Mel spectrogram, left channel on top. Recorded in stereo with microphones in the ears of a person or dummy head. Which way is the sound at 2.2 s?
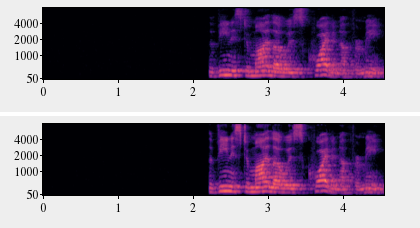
60° right (ahead or behind).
